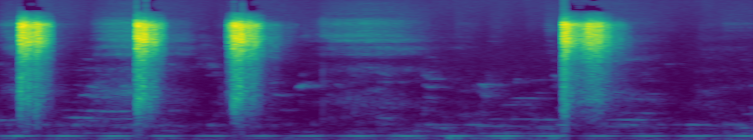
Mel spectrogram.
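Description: Footsteps rustle on grass.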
